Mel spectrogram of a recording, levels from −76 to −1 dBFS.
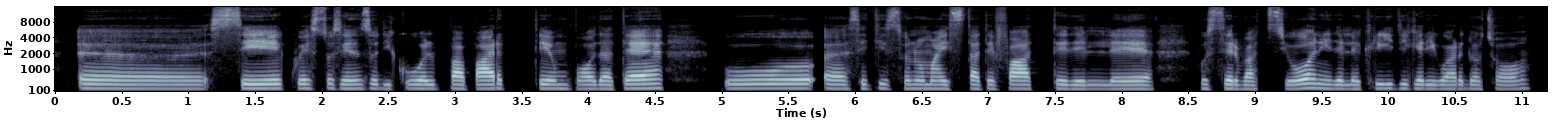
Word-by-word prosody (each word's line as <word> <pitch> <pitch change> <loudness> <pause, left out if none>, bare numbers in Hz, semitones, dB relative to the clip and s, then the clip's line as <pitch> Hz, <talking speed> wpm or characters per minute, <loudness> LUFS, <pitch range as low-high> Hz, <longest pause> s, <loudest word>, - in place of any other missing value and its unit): ehm, 170 -2 0
se 180 0 +5
questo 185 +1 -1
senso 175 0 0
di 170 -1 -9
colpa 175 0 0
parte 175 +2 +1
un 175 0 -5
po' 170 0 -3
da 170 0 -1
te 185 +1 +5 0.4
o, 185 +1 +1
ehm, 175 -1 -1
se 180 +2 -3
ti 185 +3 -8
sono 175 +1 -2
mai 170 -1 0
state 170 +2 +2
fatte 170 +1 0
delle 165 0 -1 0.4
osservazioni, 175 +1 0
delle 170 -1 -3
critiche 180 0 -4
riguardo 170 0 -3
a - - -7
ciò? 165 +2 -6
175 Hz, 140 wpm, -23 LUFS, 170-180 Hz, 0.4 s, se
